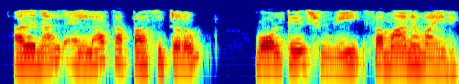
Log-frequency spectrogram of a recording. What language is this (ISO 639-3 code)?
mal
